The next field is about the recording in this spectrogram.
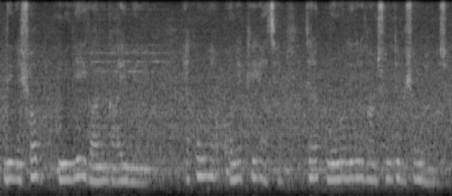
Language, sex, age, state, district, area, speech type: Bengali, female, 18-30, West Bengal, Kolkata, urban, spontaneous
